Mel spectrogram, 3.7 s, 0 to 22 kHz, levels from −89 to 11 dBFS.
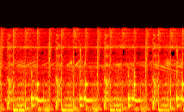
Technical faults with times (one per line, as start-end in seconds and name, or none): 0.00-3.70 gain pumping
